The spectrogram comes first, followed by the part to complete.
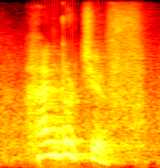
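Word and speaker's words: handkerchief: Next, हैंकरचिफ। इट्स हैंकरचिफ। हैंकरचिफ, ध्यान देंगे, हैंकरचिफ। Next, handsome. Handsome, not handsome, it's handsome. Exact pronunciation क्या होगा?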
